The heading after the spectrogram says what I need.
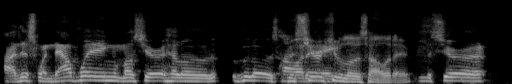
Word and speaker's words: Hulot: This one now playing Monsieur Hulot's Holiday. Monsieur Hulot's Holiday. Monsieur Hulot's Holiday. What? Anyway, coming soon when Father was away on business. It's French. The H is silent.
